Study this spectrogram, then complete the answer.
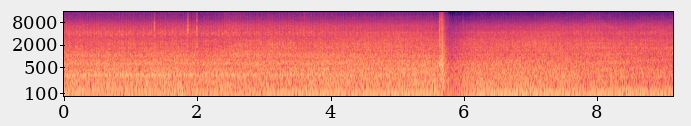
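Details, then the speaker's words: RAM 3500 dually diesel at a dealer auction, heard at the exhaust: steady, even diesel clatter at a settled idle with no misses or surging; sounds good. "Let's go back to the exhaust, see what it sounds like. Sounds good."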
